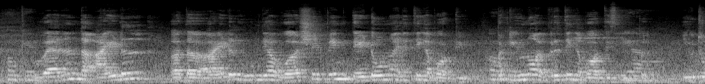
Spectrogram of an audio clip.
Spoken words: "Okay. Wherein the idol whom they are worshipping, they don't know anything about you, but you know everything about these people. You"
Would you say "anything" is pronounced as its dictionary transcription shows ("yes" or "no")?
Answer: no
